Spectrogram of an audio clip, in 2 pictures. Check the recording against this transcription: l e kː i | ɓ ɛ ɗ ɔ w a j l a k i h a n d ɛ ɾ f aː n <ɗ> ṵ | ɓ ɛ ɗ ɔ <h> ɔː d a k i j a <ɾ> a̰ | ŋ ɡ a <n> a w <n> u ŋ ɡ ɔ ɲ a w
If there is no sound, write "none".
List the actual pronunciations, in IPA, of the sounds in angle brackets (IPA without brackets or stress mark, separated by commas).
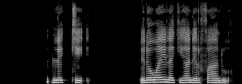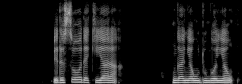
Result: d, s, ɾ, ɲ, d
